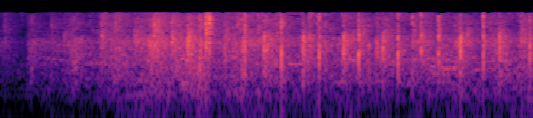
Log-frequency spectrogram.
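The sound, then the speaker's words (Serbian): Applause fills the arrivals hall of Belgrade's Nikola Tesla airport as the women's basketball champions appear after returning from Valencia. Dense, steady clapping swells early and continues with many sharp claps throughout. “Čujete aplauze, poštovani slušalci, i po tome znate da su se naše košarkašice pojavile u holu ovde na aerodromu Nikola Tesla.”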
